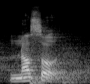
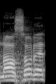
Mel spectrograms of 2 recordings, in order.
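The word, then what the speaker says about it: نصر: এই জন্য যারা এই সূরাটা পড়তে গিয়ে সোয়াদ না বলে সিন দিয়ে উচ্চারণ করেন, আপনার কিন্তু নামাজ হবে না।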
